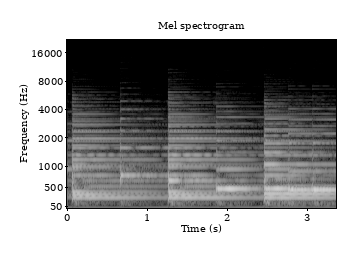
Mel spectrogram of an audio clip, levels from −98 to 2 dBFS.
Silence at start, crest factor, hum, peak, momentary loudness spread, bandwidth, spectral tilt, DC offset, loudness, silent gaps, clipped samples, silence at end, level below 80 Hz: 0 s; 14 dB; none; -10 dBFS; 9 LU; 6.2 kHz; -7 dB/octave; 0.1%; -25 LUFS; none; under 0.1%; 0 s; -66 dBFS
